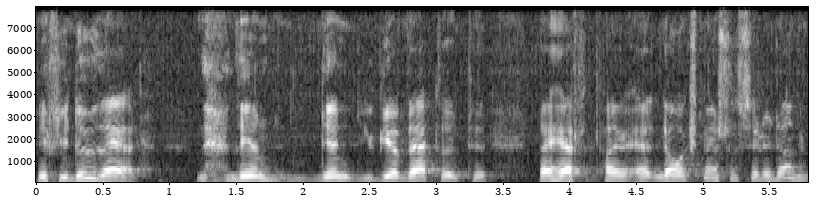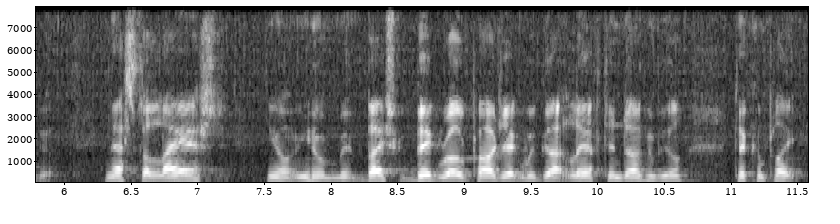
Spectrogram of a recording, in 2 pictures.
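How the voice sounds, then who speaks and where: Speaking at a fairly quick pace, a man with a Texas accent uses lively intonation. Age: 70s. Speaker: former city council member. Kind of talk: public comment at council meeting. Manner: halting, repetitive.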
